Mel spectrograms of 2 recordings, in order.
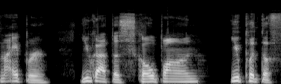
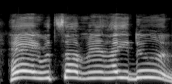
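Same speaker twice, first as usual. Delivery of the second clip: much higher, bright bubbly greeting; all happy; 4 dB louder than usual. Shown as a demonstration. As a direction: greet like an overexcited cheerleader. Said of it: "by being all happy".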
